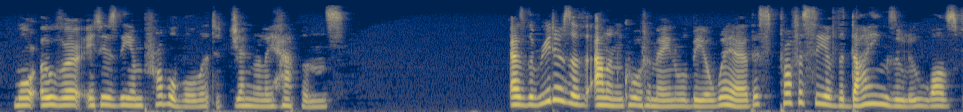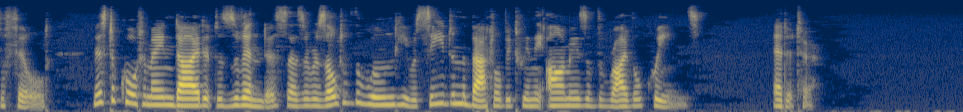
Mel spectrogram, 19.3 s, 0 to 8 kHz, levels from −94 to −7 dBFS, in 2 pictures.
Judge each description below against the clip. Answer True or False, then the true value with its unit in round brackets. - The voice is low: False (185 Hz)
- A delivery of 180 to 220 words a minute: False (155 wpm)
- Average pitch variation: True (3.4 semitones)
